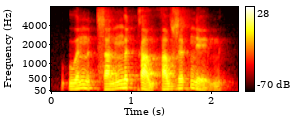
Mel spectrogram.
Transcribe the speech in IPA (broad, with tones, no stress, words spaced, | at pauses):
ʔu˨˦ə̯nə˨˩t̚ sa˨˦nŋə˦˥t̚ ka˧˩wha˧wzə˦˥t̚ ne˧˩˨m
